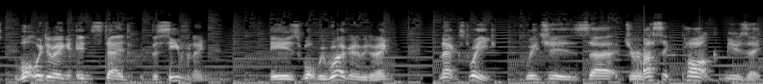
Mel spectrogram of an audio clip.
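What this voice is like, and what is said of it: Sore-throated, congested voice. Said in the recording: “I've got a bit of a sore throat as well. This cold, I don't know where I've got it from. This cold is attacking me everywhere”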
